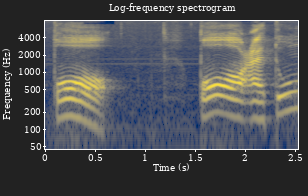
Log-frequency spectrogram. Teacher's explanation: الطاء مفخمه في اعلى مراتبها الالف بعد الطاء تابع للطاء الاحظ انني اصل كلمه طاعه الصله حينما اصل الكلمه بما بعدها · الطا المفتوحه وبعدها الف في الكلمه الاولى في اعلى مراتب التفخيم والالف تابع لحرف الطاء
